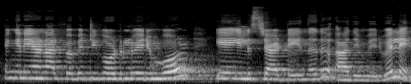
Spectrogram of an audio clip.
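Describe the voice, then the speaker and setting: A woman, teaching young pupils in a recorded online English class and drilling each word slowly, twice over. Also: high-pitched, pushed and bright. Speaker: primary school English teacher. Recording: echoey room.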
